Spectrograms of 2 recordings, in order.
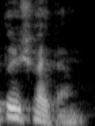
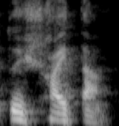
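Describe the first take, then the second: First: It is said fondly and teasingly. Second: It is said harshly and sternly.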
